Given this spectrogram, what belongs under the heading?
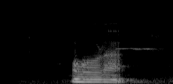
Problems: none marked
